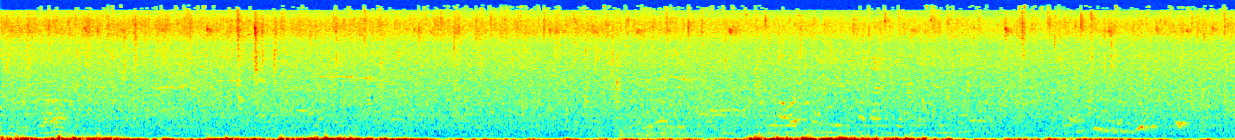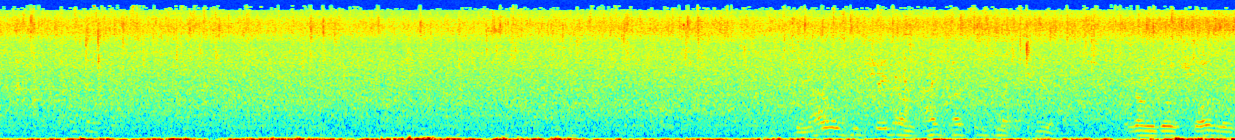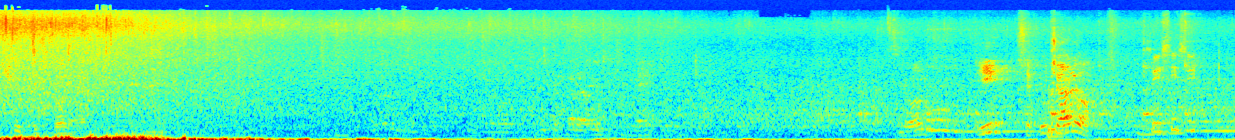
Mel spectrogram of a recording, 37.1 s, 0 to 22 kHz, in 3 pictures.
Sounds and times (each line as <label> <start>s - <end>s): much rain 0.0s - 37.0s
wind 0.0s - 37.0s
